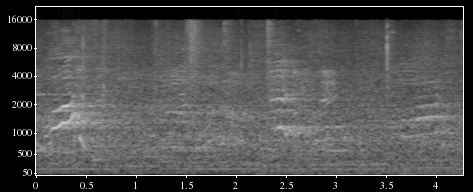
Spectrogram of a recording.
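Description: Children's voices calling out and chattering, with a burst of high-pitched shouts right at the start.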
